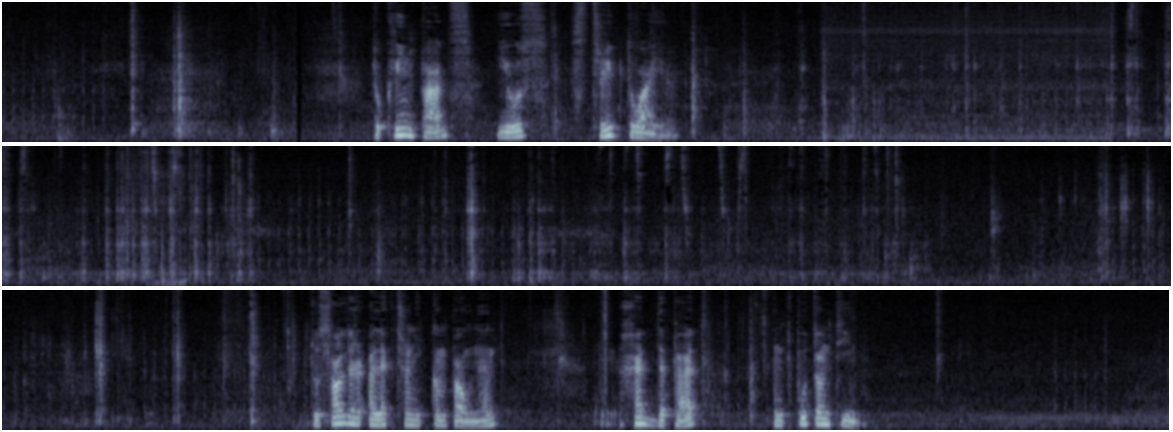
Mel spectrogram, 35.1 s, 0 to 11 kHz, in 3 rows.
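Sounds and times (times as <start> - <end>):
faint steady whine: 0.0 - 15.7.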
